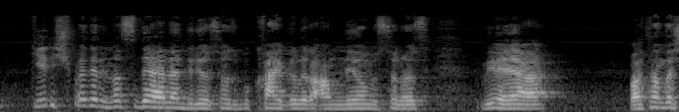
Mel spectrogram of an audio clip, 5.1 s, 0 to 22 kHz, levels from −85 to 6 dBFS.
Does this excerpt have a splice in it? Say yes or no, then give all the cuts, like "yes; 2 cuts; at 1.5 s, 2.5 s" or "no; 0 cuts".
no; 0 cuts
